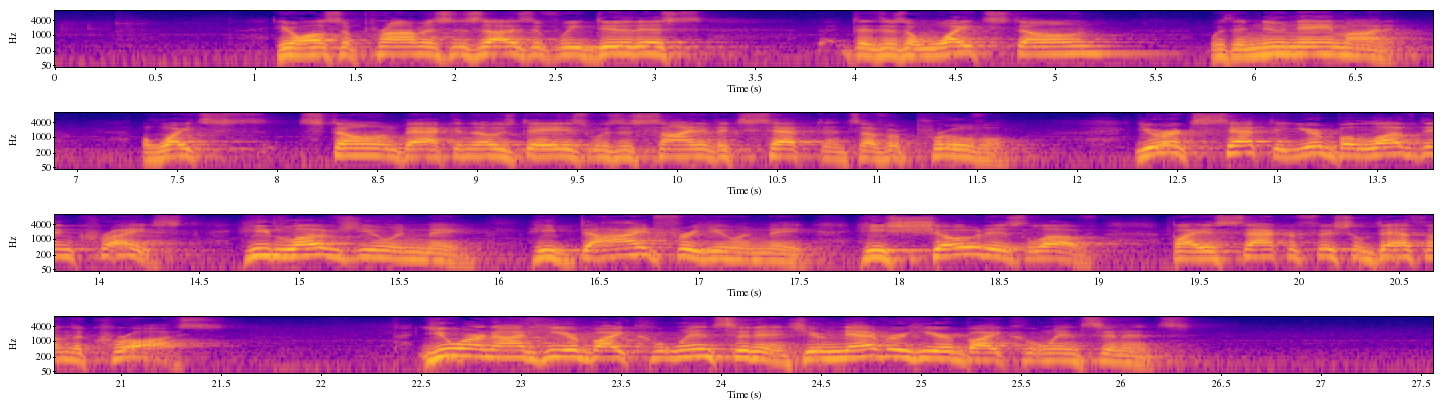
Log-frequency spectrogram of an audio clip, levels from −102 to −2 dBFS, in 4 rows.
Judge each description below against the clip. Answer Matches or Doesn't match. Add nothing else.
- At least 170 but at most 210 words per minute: Doesn't match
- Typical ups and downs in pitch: Matches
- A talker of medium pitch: Matches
